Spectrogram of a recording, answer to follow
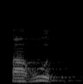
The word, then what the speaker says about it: طاغوت: ایک مجلس میں طاغوت 10 دن طاغوت پر مجلس پڑھی, طاغوت غین کے ساتھ.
